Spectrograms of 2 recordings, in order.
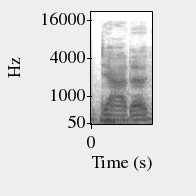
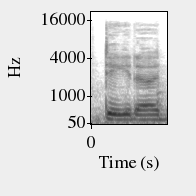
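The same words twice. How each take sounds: First: "data" said DAT-uh; first vowel of "data" open, as in "dad"; short-A pronunciation. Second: "data" said DAY-tuh; first vowel of "data" as AY; long-A pronunciation. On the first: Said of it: "or do you say data". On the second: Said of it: "do you say data". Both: Shown as a demonstration.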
